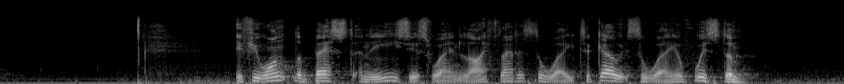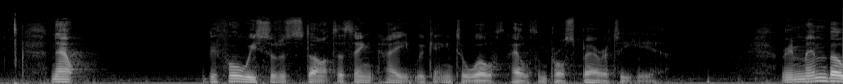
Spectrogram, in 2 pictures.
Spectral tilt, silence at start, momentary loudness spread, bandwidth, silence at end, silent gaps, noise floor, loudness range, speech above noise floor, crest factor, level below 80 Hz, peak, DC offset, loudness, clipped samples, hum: -5.5 dB/octave; 0 s; 21 LU; 11 kHz; 0 s; none; -50 dBFS; 5 LU; 23 dB; 22 dB; -46 dBFS; -8 dBFS; under 0.1%; -28 LUFS; under 0.1%; none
